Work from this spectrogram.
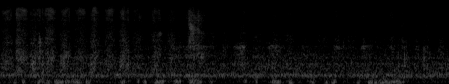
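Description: A small, apparently full plastic jar of orange acrylic paint with a printed label and a white plastic screw cap is held in both hands and rubbed and handled with the fingertips, mainly around the cap. Steady, quiet, bright scratchy rubbing strokes repeat throughout over a faint low rumble, with no distinct hits.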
